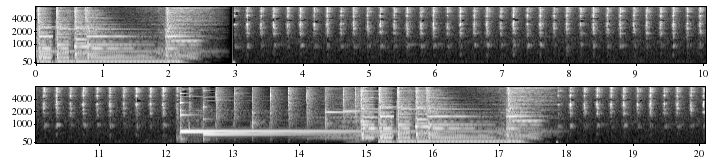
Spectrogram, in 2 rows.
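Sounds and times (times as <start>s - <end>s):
clock ticking: 3.0s - 16.3s, 17.2s - 20.0s
bright ringing chime: 12.2s - 15.4s.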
